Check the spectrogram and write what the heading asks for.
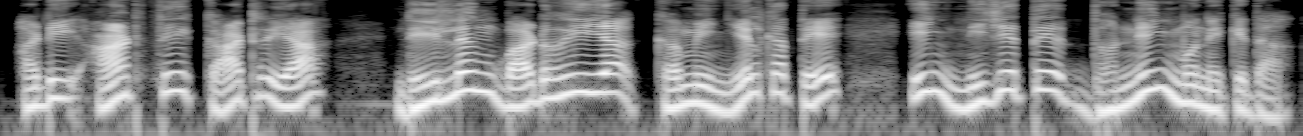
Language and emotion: Santali, happy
